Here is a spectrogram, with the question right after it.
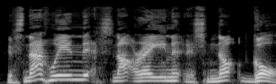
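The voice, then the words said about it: Inconsistent put-on Scottish accent. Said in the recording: “I'm not consistent in my accent ... Little groundskeeper Willie from The Simpsons kind of in there”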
